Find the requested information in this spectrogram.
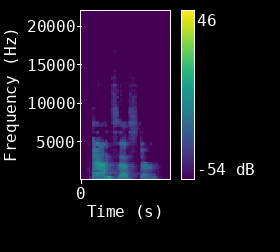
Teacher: word ancestor this is what we would call ishwar as well because it went from an o to a slightly e sound like an er sound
